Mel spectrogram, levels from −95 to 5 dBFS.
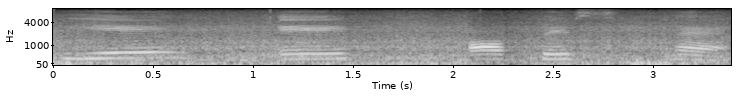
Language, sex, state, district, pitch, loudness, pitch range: Hindi, female, Chandigarh, Chandigarh, 240 Hz, -15 LUFS, 230-260 Hz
